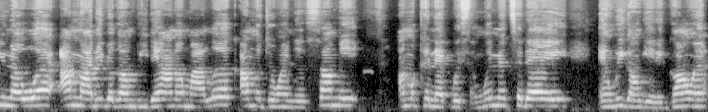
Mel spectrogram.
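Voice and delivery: normal talking voice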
